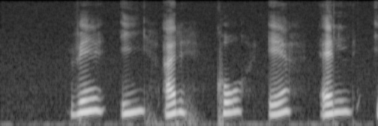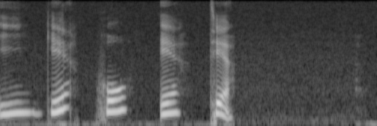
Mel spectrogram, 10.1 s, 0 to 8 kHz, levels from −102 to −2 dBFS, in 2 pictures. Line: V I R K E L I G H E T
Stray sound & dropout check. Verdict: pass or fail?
pass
